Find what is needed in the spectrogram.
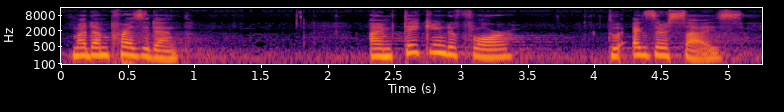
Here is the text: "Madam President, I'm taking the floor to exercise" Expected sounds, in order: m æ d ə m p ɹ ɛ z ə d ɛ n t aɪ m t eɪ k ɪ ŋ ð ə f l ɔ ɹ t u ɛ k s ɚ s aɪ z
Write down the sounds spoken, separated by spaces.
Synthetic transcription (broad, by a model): m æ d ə m p ɹ ɛ z ə d ɛ n t aɪ m t eɪ k ɪ ŋ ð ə f l ɔ ɹ t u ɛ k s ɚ s aɪ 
